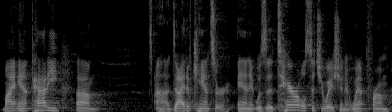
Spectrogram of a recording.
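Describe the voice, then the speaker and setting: A man preaching a sermon as pastor, telling stories and acting out quotes with lively energy. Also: on the high side, moderate pace, in a large hall. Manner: animated storytelling with acted-out quotes.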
